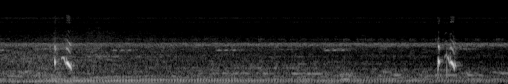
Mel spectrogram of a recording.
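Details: Hiccups: two sharp, brief hiccups about four seconds apart over a steady background hum.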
